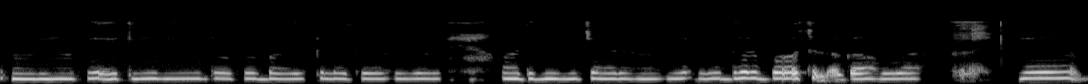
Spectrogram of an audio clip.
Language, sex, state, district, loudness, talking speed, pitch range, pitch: Hindi, female, Bihar, Lakhisarai, -20 LUFS, 115 wpm, 255-265 Hz, 255 Hz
